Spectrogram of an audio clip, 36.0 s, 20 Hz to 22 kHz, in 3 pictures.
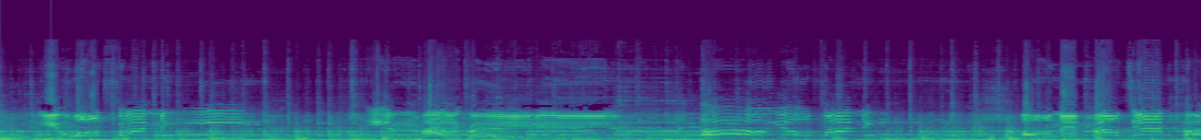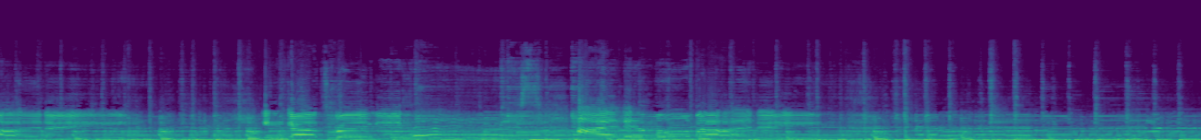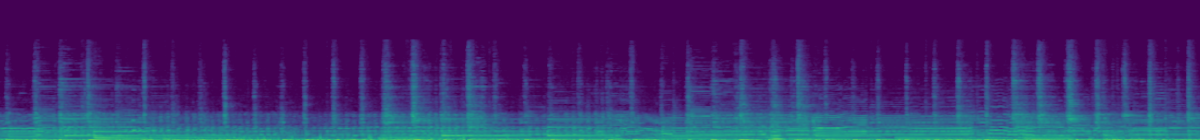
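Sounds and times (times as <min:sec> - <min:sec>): folk-country band playing: 0:00.0 - 0:36.0
sliding wavering lead melody: 0:00.0 - 0:36.0.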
